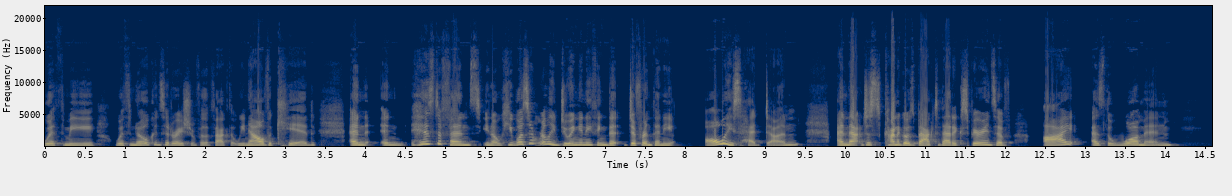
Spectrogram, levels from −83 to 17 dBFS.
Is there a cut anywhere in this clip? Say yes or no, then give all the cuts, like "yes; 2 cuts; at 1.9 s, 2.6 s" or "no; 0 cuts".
no; 0 cuts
